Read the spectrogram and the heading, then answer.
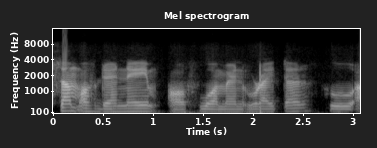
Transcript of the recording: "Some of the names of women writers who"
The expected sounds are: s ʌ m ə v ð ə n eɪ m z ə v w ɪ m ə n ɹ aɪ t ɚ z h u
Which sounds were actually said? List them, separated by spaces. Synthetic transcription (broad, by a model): s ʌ m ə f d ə n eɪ m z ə f w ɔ m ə n ɹ aɪ t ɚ h u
